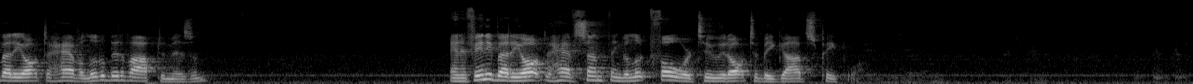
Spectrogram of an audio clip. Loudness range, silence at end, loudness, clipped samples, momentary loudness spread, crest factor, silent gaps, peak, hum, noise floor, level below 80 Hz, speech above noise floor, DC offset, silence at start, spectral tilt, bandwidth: 13 LU; 3.4 s; -26 LUFS; under 0.1%; 14 LU; 20 dB; none; -8 dBFS; none; -57 dBFS; -60 dBFS; 32 dB; under 0.1%; 0 s; -5.5 dB/octave; 13 kHz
